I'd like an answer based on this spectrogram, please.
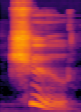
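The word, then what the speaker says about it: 中: and there it is and it's pronounced chu chu G core remember to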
